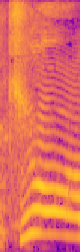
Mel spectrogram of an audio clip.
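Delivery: high, loud squeal of adoration; mock-adoring squeal; cutesy gushing. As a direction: gush over a tiny kitten, drawn out and high. Acts out gushing over a kitten.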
